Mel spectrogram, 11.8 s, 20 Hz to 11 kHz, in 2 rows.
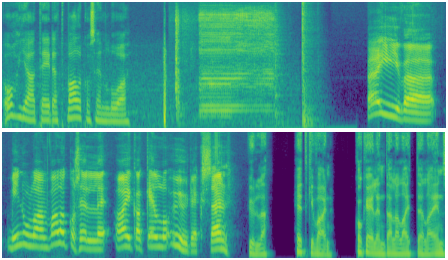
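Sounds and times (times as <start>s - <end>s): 
speech: 0.1s - 1.8s, 4.9s - 11.8s
door clunk as it swings: 2.1s - 4.5s
electric door lock clicks at a doctor's reception: 2.2s - 4.5s.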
